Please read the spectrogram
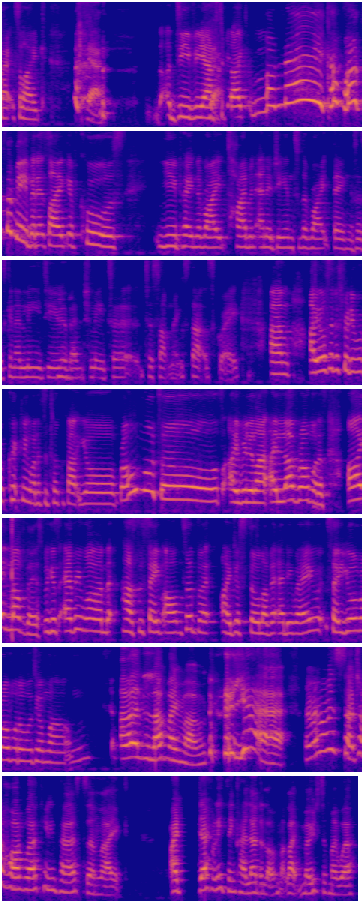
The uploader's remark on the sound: THIS EPISODE WAS RECORDED VIRTUALLY OVER ZOOM - AUDIO QUALITY IS AFFECTED (SORRY!)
